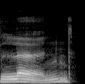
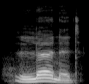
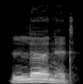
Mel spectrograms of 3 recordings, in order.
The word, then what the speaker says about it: learned: an adjective we say learned learned we actually pronounce the e d ending completely which is quite unusual in english learned a learned person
